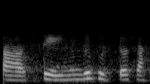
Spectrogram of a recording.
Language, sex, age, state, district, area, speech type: Telugu, female, 30-45, Andhra Pradesh, Kakinada, urban, conversation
